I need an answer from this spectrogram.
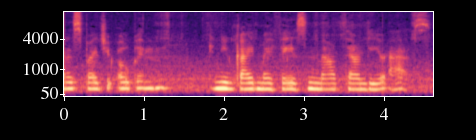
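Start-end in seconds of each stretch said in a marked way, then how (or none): none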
